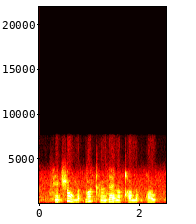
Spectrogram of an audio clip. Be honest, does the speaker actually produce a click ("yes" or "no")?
no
